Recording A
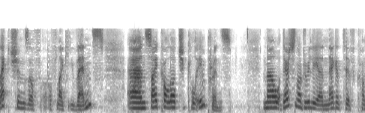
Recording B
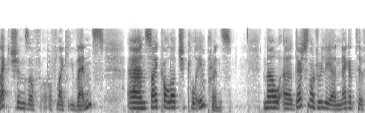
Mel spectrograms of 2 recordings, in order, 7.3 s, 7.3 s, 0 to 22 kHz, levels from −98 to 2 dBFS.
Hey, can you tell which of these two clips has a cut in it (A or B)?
A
